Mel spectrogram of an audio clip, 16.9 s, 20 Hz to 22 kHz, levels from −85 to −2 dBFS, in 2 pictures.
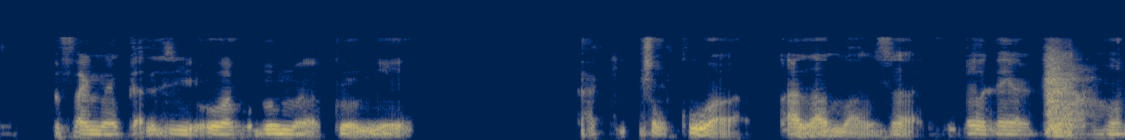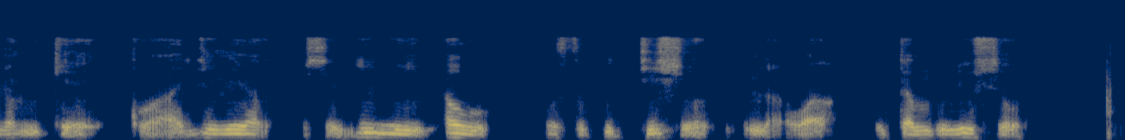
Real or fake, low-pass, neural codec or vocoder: fake; 7.2 kHz; codec, 16 kHz in and 24 kHz out, 1.1 kbps, FireRedTTS-2 codec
